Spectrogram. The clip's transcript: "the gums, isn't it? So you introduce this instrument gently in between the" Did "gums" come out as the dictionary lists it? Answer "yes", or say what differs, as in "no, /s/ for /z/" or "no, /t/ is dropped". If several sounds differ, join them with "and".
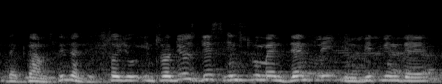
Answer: no, /s/ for /z/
